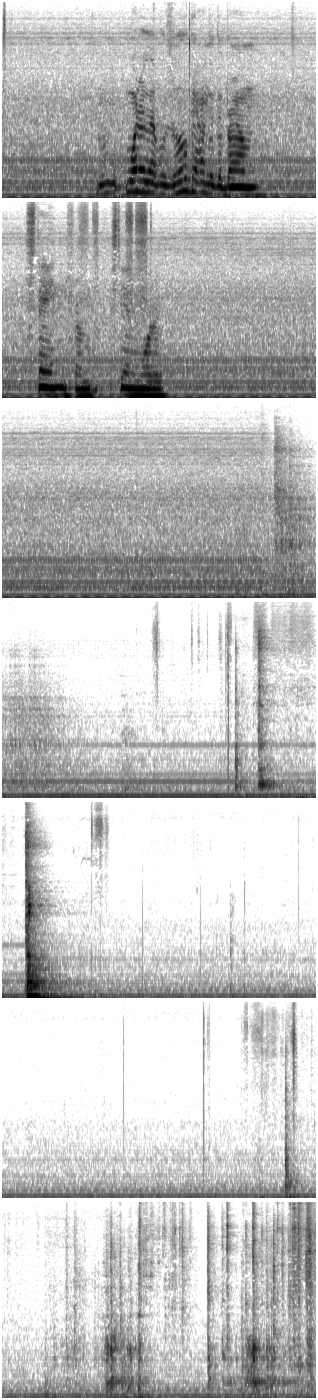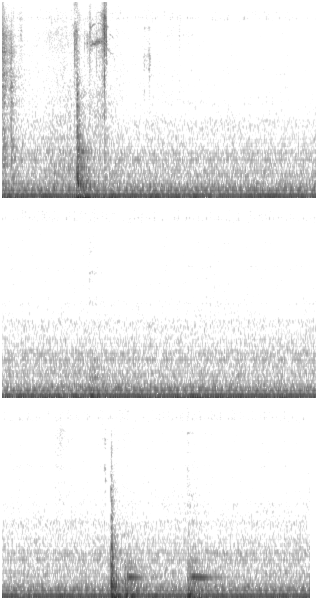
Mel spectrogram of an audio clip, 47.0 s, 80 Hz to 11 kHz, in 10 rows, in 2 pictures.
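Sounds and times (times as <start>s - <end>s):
dishwasher humming: 0.0s - 16.3s, 17.5s - 20.9s, 27.6s - 34.8s, 43.8s - 47.0s
machine shutoff clunk: 12.9s - 15.4s, 19.0s - 20.2s.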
